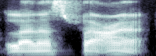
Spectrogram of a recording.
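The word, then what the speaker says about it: لَنَسْفَعًا: Sehingga kalau diminta untuk berhenti pada kata ini, dibacanya apa? Lanasfa'a.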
